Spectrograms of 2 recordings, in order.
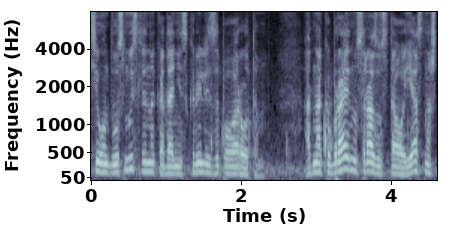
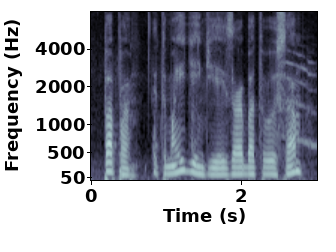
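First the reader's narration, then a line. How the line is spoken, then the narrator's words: Uncertain. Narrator (Russian): сказал он неуверенно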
